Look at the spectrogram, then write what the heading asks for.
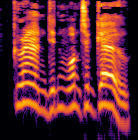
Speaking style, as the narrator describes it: he said miserably

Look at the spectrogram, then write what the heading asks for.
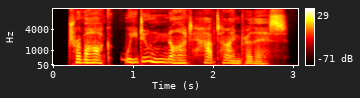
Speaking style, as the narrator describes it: Rin sighed

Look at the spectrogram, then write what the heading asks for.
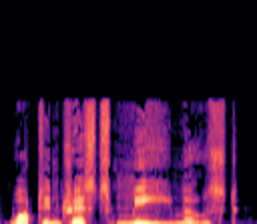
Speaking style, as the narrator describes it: said Dumbledore gently

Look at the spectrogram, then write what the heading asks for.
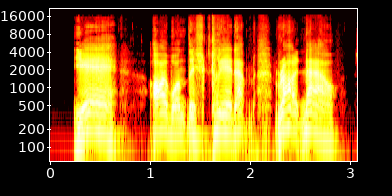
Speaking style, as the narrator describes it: squeaked the mouse

